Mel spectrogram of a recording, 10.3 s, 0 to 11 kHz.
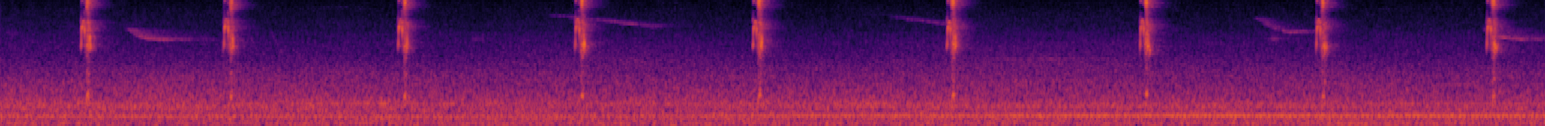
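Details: American red squirrel scolding at Grand Forks, North Dakota, on 01 July 2009: sharp, broadband chip-like notes repeated roughly once a second, about ten in sequence, with faint thin descending whistles between them over a steady low hum.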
